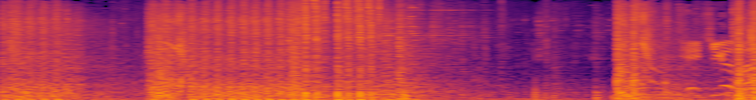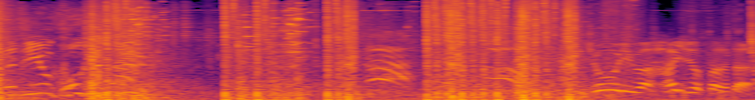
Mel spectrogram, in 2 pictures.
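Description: A rifle fires in rapid bursts, with loud, sharp shots.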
